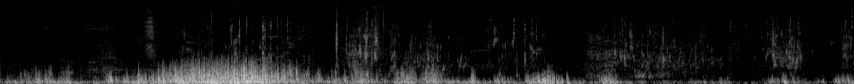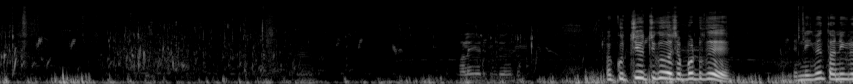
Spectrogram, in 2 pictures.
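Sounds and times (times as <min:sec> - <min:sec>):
water sloshing from wading: 0:02.1 - 0:17.0.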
